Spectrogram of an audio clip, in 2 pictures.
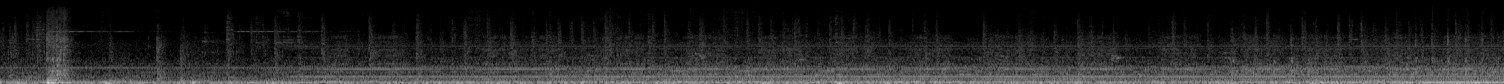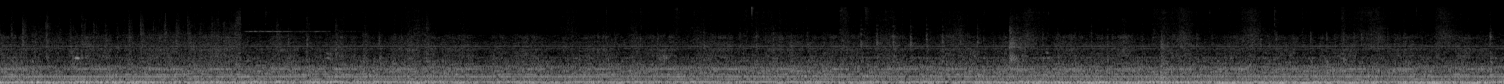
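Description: Motor-driven line-winding rig spinning a conventional fishing reel to wind hollow-core braid back onto the spool: a steady hum that settles to a constant pitch about three seconds in.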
